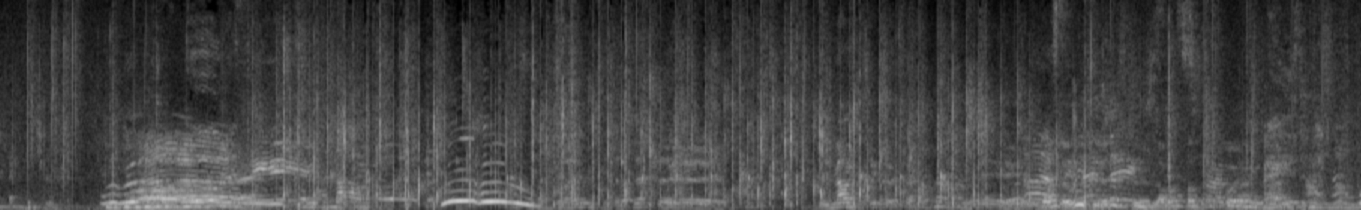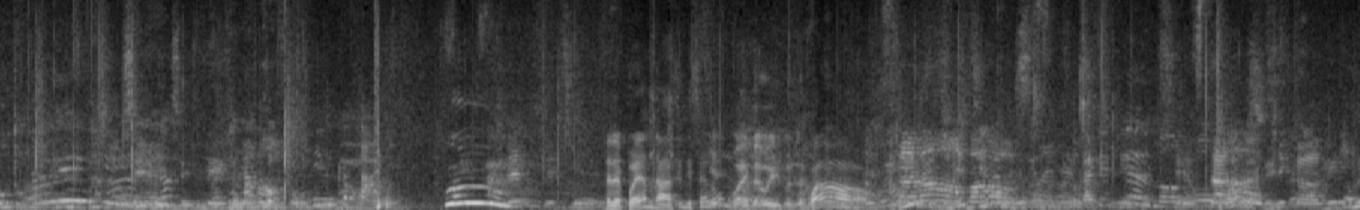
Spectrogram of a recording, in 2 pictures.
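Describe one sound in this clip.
A group of young men and women sing together close by.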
